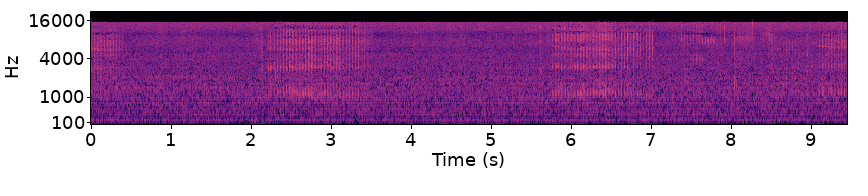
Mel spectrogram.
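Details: A house cat snores in its sleep: two rasping breath bursts, each about a second and a half long and roughly four seconds apart, over a soft constant purring drone.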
